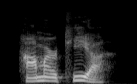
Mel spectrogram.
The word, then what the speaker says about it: hamartia: It is significant to note that the noun form of the word sin, how is it pronounced? Hamartia, hamartia, appears more than 40 times in the passages that address sanctification.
